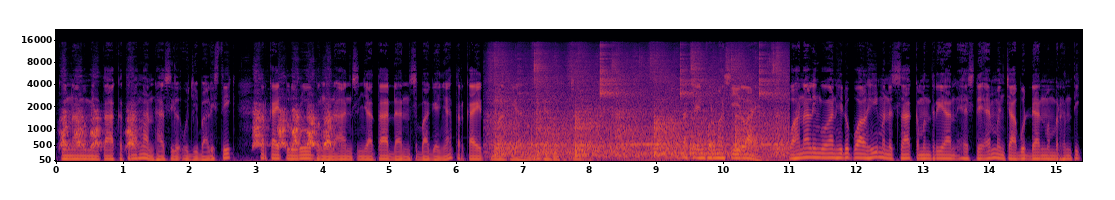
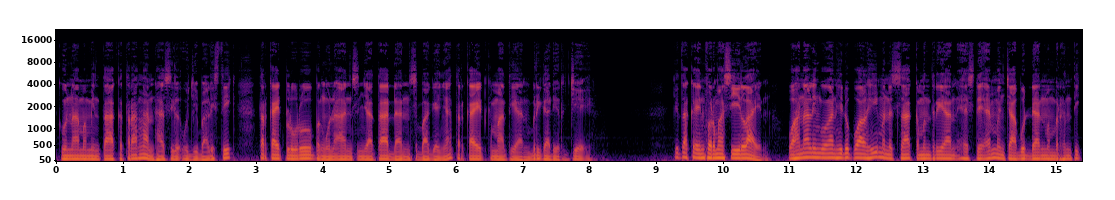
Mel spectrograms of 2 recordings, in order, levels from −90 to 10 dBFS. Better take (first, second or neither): second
